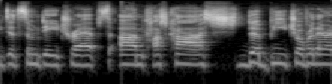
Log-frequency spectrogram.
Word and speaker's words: Cascais: I mean, you should appreciate the fact that it's called Oh, it's pronounced kashkash. um with an emphasis on the second syllable and a sh sound at the end like the s in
